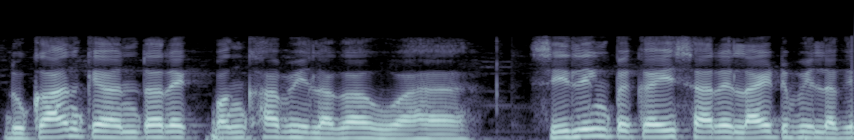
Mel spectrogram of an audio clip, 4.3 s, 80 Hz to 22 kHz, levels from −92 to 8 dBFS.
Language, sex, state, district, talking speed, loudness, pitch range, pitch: Hindi, male, Jharkhand, Palamu, 225 wpm, -14 LUFS, 145-170 Hz, 160 Hz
